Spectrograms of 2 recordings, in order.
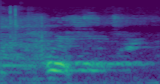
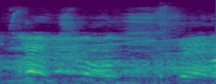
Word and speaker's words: Metro City: This is a day you, as a atrocity, shall not soon forget. It's pronounced Metro City.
